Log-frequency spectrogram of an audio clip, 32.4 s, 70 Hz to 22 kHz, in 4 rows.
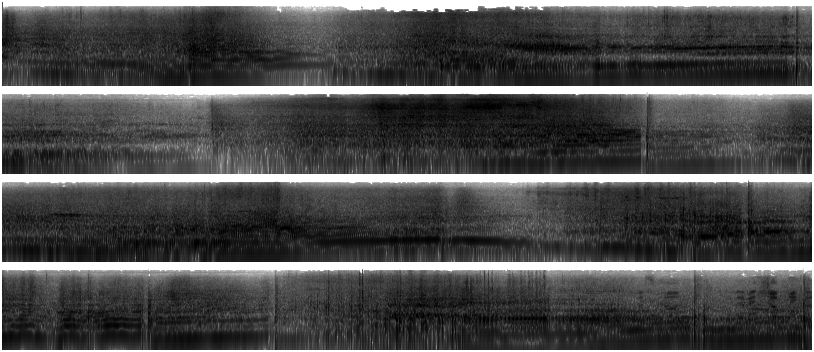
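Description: Rally cars racing past one after another, the first a Porsche 911. Each engine revs up through the gears, with its note dropping back at each shift and on braking, then fades before the next car arrives. There is a burst of tyre and road hiss midway through.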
